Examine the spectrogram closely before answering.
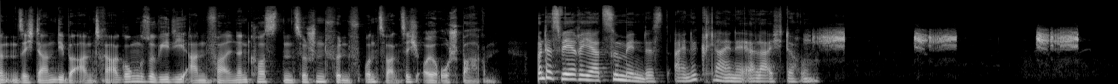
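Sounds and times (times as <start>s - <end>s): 
speech: 0.0s - 8.5s
Grey Partridge harsh rasping call: 8.1s - 8.5s, 9.1s - 11.0s.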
